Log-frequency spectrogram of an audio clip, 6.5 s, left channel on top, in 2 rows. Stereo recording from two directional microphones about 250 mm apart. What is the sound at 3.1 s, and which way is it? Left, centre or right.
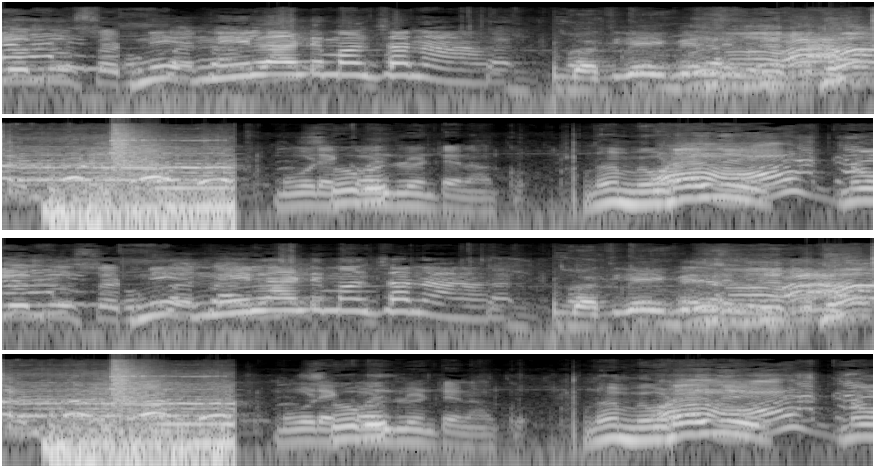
A man's voice, centre.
